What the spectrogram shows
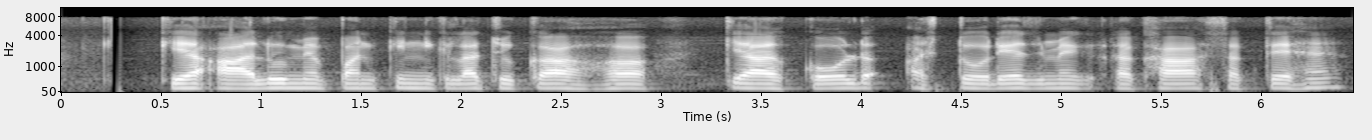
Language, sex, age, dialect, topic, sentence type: Magahi, male, 18-24, Southern, agriculture, question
